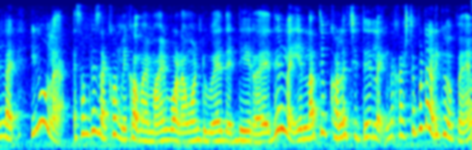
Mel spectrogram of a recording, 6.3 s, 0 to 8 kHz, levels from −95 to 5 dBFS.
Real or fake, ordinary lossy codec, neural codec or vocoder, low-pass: real; none; none; 7.2 kHz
